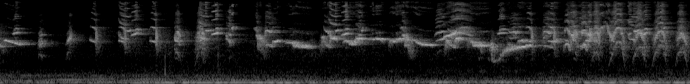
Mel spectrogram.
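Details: Four oriental magpie-robins at an afternoon training session, isian on display: sharp repeated chips and twitters building into loud swooping whistled phrases with dense overlapping notes in the second half.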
